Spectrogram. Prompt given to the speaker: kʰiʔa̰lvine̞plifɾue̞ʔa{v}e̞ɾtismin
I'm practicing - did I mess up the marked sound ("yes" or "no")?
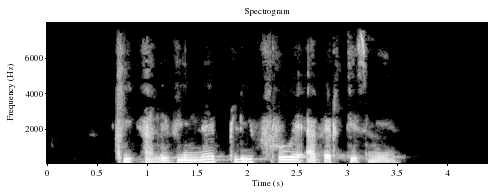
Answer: no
